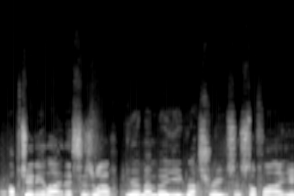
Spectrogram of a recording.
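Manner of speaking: ordinary talk, nothing marked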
